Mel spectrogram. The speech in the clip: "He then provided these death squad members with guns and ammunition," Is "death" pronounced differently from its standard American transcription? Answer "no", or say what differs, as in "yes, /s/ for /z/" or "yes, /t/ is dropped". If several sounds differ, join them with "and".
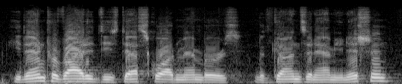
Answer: no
